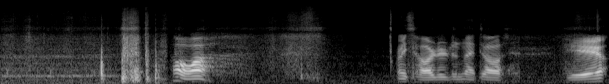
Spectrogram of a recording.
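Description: A shovel scrapes and digs into snow.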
